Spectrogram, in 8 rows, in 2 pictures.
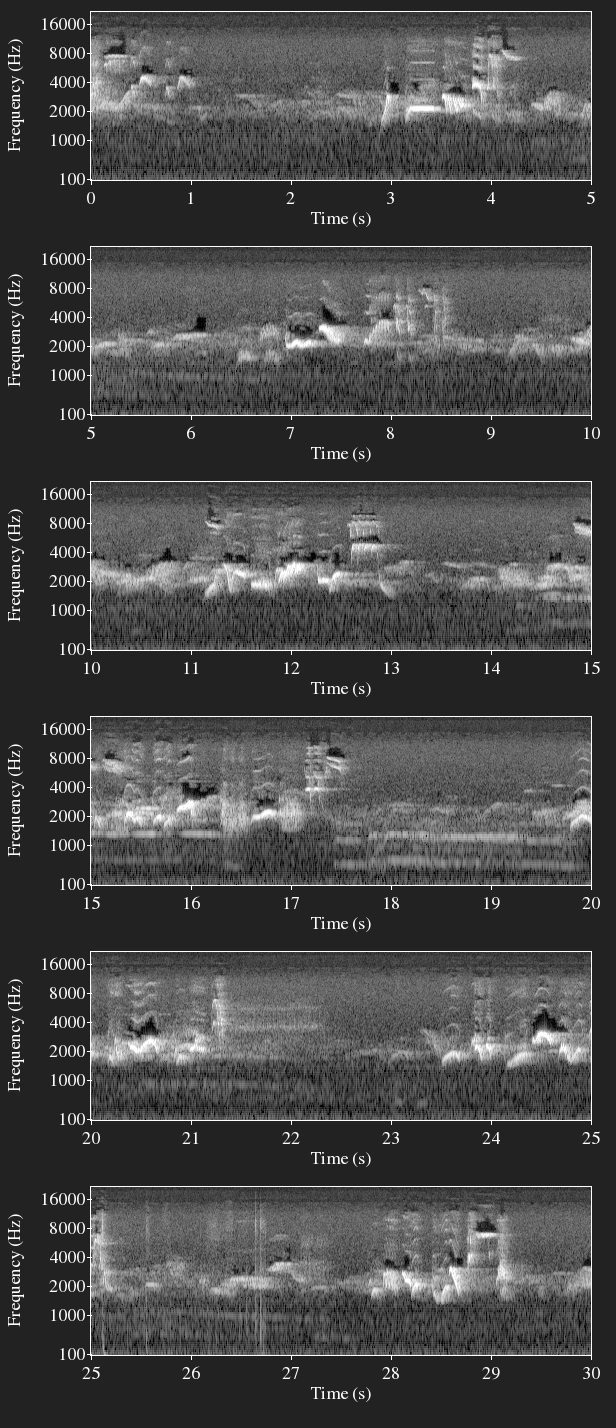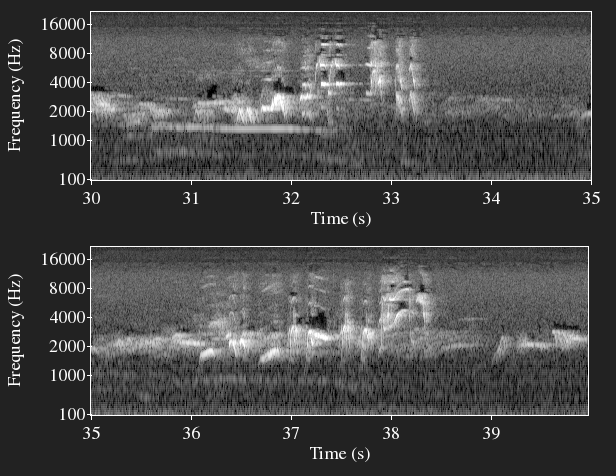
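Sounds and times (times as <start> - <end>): bird chirping: 19.0 - 39.9.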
